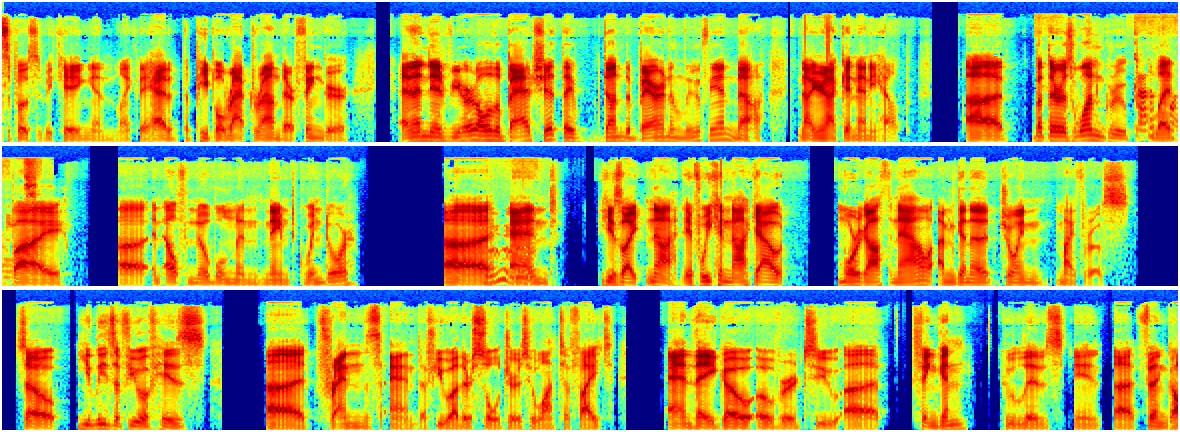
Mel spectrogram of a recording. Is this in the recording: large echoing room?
no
